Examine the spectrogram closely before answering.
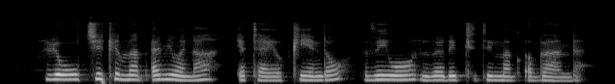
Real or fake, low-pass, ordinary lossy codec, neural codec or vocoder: fake; 7.2 kHz; Opus, 24 kbps; codec, 16 kHz, 0.5 kbps, FunCodec, trained on Chinese and English, 25 frames a second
